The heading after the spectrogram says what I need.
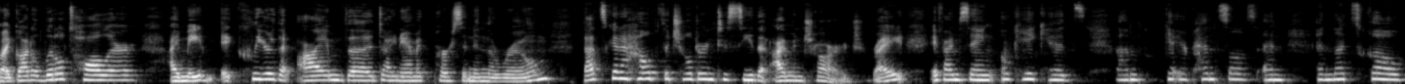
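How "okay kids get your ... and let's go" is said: hesitant, unsure, lacking confidence. Demonstrating a weak way to address the kids, hesitant and unconfident. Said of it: "not going to feel that direct communication".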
